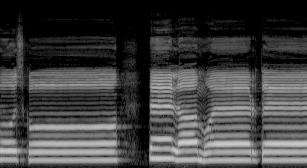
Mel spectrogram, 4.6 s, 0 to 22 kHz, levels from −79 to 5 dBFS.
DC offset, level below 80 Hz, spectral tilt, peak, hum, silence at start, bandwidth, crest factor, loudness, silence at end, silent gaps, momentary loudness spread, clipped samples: under 0.1%; -72 dBFS; -5 dB/octave; -2 dBFS; none; 0 s; 13.5 kHz; 12 dB; -16 LUFS; 0 s; none; 6 LU; under 0.1%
